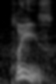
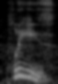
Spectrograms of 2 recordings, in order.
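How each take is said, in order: Both takes have the same delivery.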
